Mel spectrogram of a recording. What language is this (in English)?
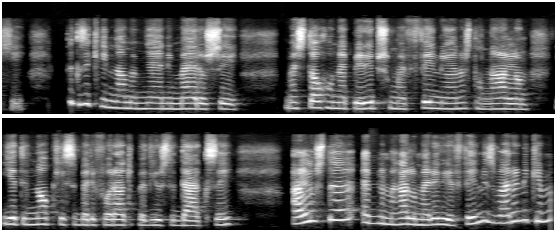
Greek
